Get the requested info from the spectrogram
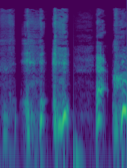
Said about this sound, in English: The strange noises that the chief soldier was making were, in fact, coughs.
